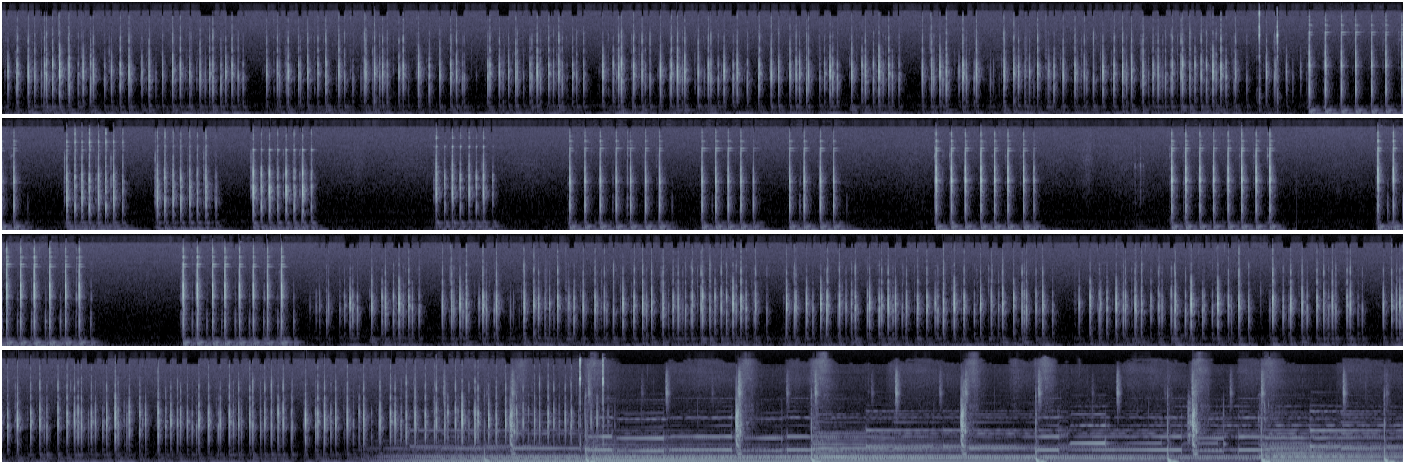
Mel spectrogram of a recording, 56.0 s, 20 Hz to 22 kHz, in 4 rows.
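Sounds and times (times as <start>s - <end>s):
mechanical keyboard typing: 0.0s - 17.2s, 18.4s - 19.0s, 19.7s - 22.5s, 23.4s - 24.4s, 25.7s - 26.8s, 27.8s - 29.0s, 29.8s - 48.2s
rapid keyboard key presses: 0.0s - 17.2s, 18.4s - 19.0s, 19.7s - 22.5s, 23.4s - 24.4s, 25.7s - 26.8s, 27.8s - 29.0s, 29.8s - 48.2s.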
